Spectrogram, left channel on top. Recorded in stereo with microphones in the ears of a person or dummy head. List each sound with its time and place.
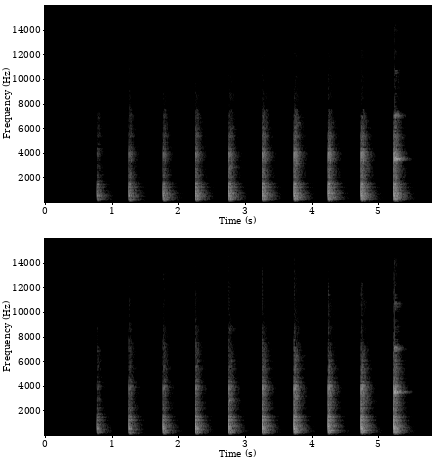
0.8 s hammering: 10° right (ahead or behind), 0.6 m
